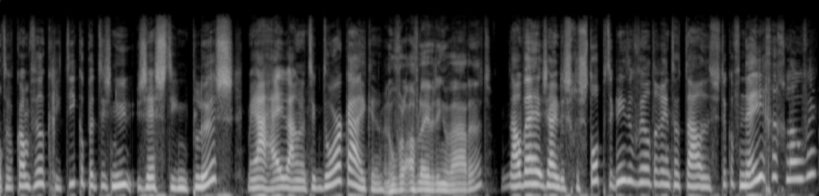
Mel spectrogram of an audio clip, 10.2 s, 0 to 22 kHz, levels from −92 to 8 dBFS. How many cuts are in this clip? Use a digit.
3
